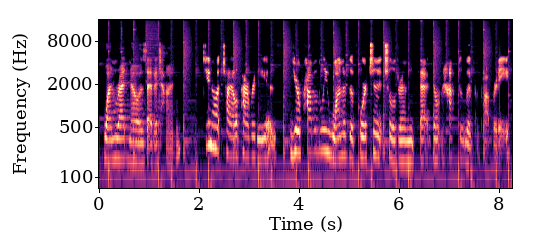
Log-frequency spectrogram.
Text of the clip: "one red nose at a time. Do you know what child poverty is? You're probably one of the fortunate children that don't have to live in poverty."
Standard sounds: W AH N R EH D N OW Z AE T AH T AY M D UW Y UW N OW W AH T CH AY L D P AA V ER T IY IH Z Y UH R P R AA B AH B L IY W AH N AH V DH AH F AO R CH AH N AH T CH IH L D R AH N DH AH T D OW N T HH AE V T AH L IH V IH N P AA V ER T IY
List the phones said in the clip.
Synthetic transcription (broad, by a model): W AH N R EH D N OW Z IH T AH T AY M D Y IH N OW W AH T CH AY L D P AA V ER T IY IH Z Y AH R P R AA B AH B L IY W AH N AH V DH AH F AO R CH AH N AH T CH IH L D R AH N DH AH T D OW N T HH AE F T AH L IH V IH N P AA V ER T IY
